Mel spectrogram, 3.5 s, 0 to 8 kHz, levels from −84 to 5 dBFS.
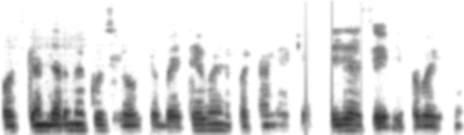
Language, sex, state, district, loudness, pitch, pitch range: Hindi, male, Bihar, Saharsa, -19 LUFS, 120 Hz, 115-125 Hz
